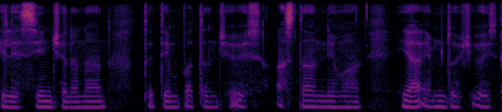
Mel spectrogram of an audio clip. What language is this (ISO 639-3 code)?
kas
